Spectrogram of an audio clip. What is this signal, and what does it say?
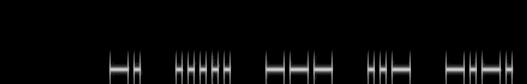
Morse code, heard as a keyed tone, about 20 wpm, spaced as for 15 wpm, 700 Hz. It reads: N5OUC
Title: 154 Lesson 25g - Letter p - Call Signs 20wpm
